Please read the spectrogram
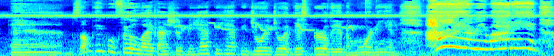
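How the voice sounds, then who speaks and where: Big swings in loudness mark a woman's moderately paced speech, heard over noticeable background noise. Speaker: holistic healer and meditation guide. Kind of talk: casual talk introducing a meditation. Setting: outdoors facing woods. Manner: quiet, calm.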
